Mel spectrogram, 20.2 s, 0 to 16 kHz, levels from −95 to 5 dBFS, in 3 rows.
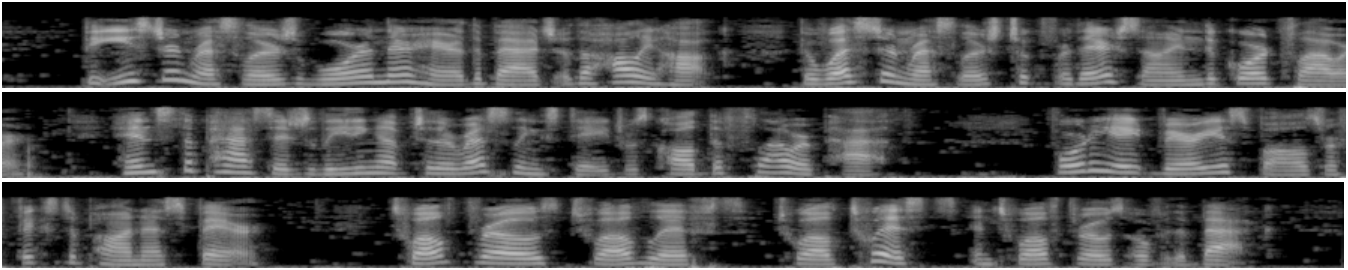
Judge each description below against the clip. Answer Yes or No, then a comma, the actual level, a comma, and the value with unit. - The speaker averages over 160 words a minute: Yes, average, 170 wpm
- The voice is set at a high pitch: Yes, high, 210 Hz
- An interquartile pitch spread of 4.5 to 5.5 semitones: Yes, average, 5.0 semitones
